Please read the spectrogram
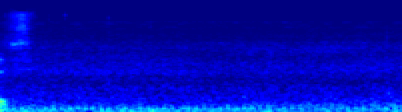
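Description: Low, steady outdoor background rumble with no clear single event.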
